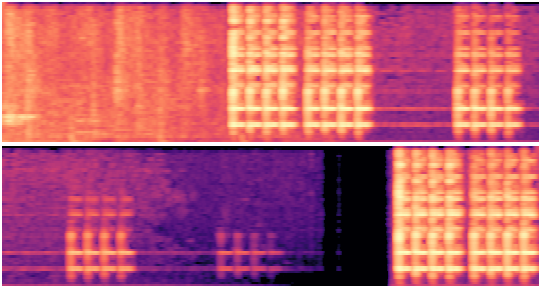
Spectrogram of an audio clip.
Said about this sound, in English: turn your fucking alarm off.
